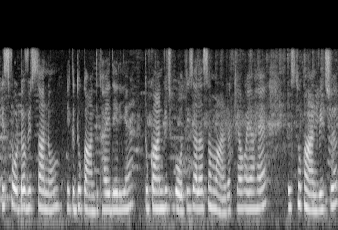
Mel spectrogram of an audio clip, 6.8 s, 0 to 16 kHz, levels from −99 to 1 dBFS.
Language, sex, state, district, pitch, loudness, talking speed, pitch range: Punjabi, female, Punjab, Pathankot, 250 Hz, -15 LUFS, 205 wpm, 235-260 Hz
